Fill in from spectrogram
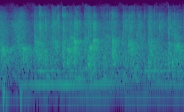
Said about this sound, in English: Will you give God a big hand clap this morning?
